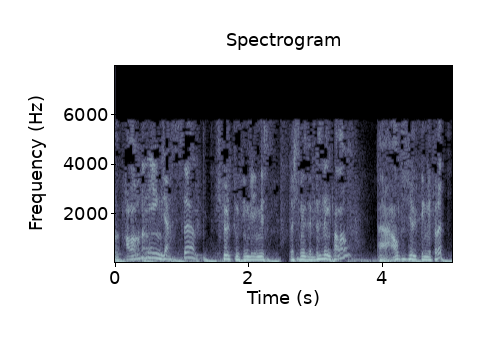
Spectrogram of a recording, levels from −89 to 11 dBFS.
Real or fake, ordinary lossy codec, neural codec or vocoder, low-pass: fake; MP3, 24 kbps; codec, 16 kHz, 2 kbps, FunCodec, trained on Chinese and English, 25 frames a second; 7.2 kHz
